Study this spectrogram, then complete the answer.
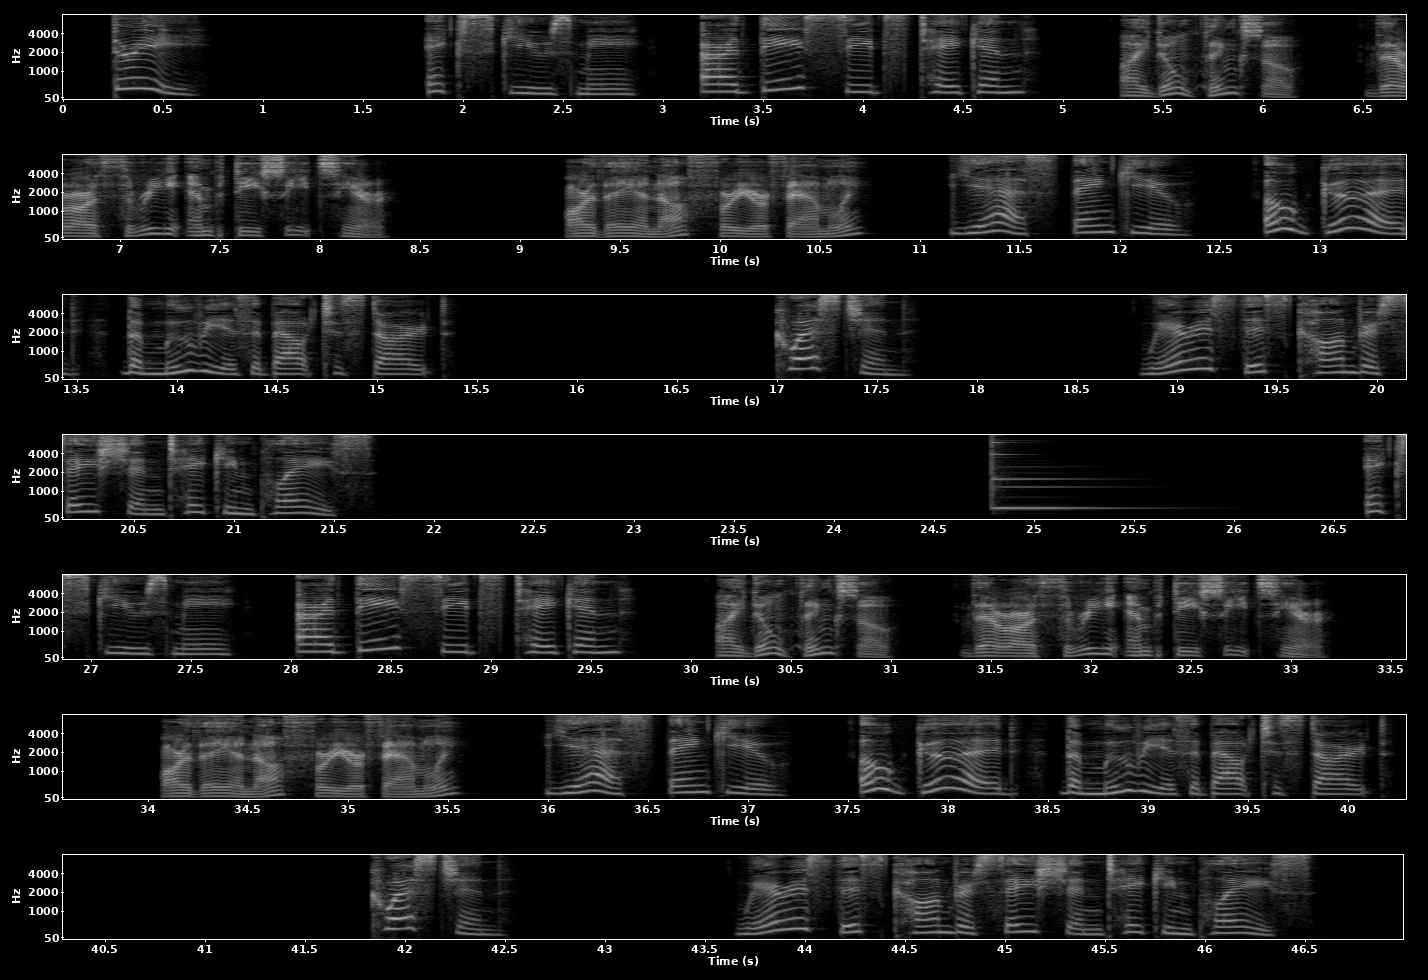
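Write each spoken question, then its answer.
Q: Where is this conversation taking place?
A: At a movie theater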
